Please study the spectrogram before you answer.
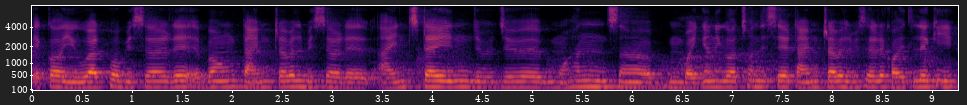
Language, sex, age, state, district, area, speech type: Odia, male, 18-30, Odisha, Khordha, rural, spontaneous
